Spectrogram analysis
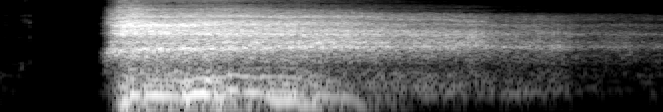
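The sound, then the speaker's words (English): A lion's breath yoga exhale, breathed out forcefully with the tongue stuck out, one long breathy hiss that starts sharply and fades gradually over about three seconds, alone with no talk. “Lion's breath is where you take a deep breath in, and when you release your breath, you stick your tongue out as far as you can and you make some noise or like a hiss sound.”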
